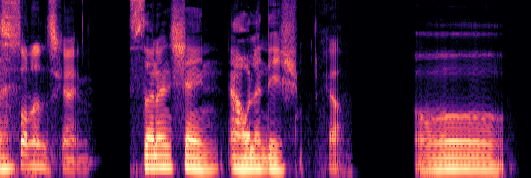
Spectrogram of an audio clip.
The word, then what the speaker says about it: Sonnenschein: Sunshine é inglês, né? A minha língua é Sonnenschein.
